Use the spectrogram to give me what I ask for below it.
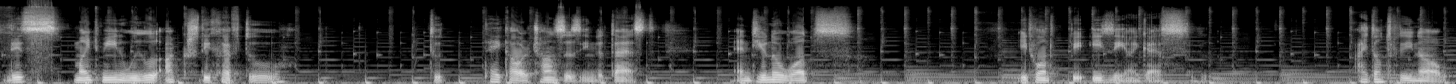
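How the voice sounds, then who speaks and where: A man's voice: slow pace, creaky, long pauses, soft background music. A man chatting casually as he plays through a visual novel, rambling along as he goes. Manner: chatty and rambling, with lively pitch swings. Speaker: game streamer. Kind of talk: casual let's-play commentary.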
